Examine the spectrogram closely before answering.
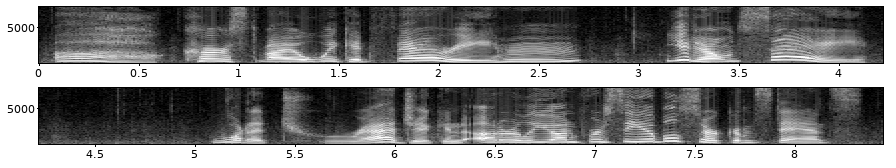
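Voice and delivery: theatrical sarcastic astonishment; exaggerated, lifted-pitch mock dismay; mock sympathy. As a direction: feign shock at news you saw coming. Mocks the tale of a curse.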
